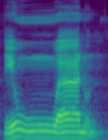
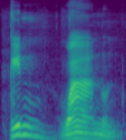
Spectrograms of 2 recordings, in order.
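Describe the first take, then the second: First: The n sound merges into the following w. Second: The n sound is pronounced clearly before w. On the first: The speaker calls it wrong. "tidak boleh dibaca" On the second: The speaker calls it right. "maka bacanya"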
